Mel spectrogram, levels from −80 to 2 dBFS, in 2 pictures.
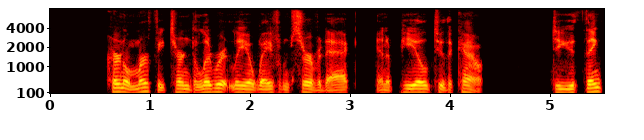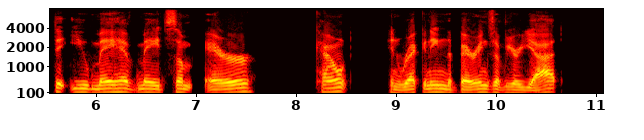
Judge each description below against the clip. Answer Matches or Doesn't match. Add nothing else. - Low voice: Matches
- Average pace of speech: Matches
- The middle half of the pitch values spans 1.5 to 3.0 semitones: Matches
